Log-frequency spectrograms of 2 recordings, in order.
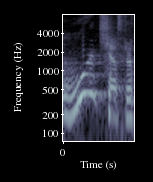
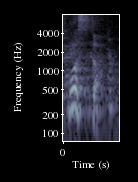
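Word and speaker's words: Worcester: oh wora I said no Worchester three syllables to ours and she said as sure as my name is kala that's wora so it's W so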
